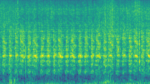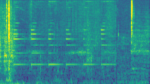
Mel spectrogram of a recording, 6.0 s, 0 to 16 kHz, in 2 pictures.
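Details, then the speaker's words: 2012 Dodge Caravan or Chrysler Town & Country 3.6L V6 with a misfire complaint, cranking: about four pulses a second with a lopsided beat, some strokes lighter; scope relative compression test confirms two cylinders low on compression. "다수의 실화 코드는 여러분, 다시 말 하지만 그 소리가 바로 단서였습니다 엔진의 크랭크 소리가 그처럼 들린다는 것은 압축 문제가 있음을 말해주는 것입니다"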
